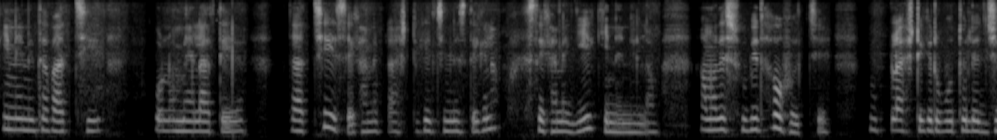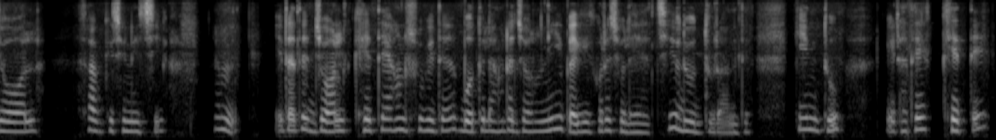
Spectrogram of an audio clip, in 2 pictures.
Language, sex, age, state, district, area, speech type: Bengali, female, 18-30, West Bengal, Jalpaiguri, rural, spontaneous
